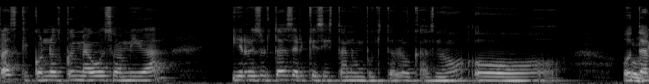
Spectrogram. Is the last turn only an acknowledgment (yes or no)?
no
